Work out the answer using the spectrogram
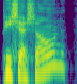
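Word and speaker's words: Pichação: And then there's the card that apparently I was pronouncing really wrong for a long time. So thank you, Ginevra. Pichasson.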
